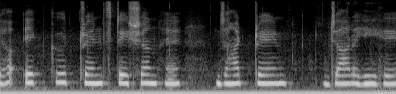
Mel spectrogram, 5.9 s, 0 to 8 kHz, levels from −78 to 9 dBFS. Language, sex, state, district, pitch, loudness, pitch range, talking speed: Hindi, female, Odisha, Khordha, 230 Hz, -16 LUFS, 225-240 Hz, 100 wpm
